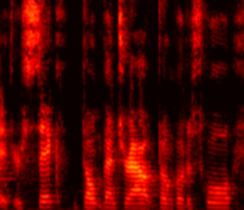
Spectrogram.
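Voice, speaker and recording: A woman with an American accent talks at a moderate pace. Her tone is bright and sharp. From California. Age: 20s. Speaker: political vlogger. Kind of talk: casual commentary monologue. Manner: halting with many fillers.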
